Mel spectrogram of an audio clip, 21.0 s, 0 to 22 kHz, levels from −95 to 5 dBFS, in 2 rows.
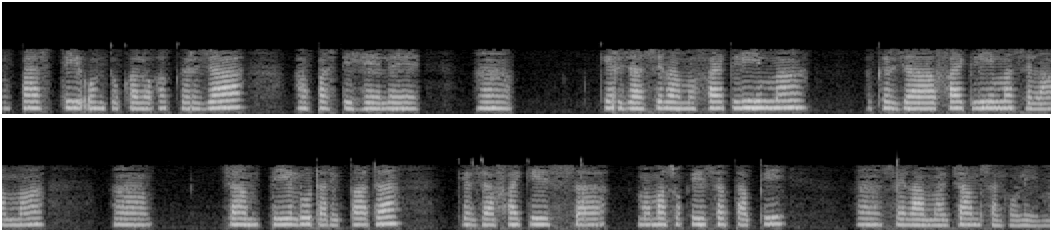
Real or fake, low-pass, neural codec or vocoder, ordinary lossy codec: fake; 19.8 kHz; vocoder, 44.1 kHz, 128 mel bands, Pupu-Vocoder; AAC, 16 kbps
